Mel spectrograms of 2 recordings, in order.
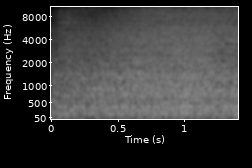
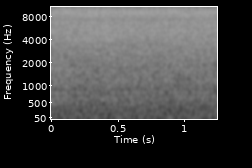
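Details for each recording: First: Victor-style oxy-acetylene cutting torch with acetylene set too high: a loud, rushing roar as the flame jumps back off the tip. The fix is to turn the acetylene down until the flame touches the tip again and quiets. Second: Victor-style oxy-acetylene cutting torch set to a neutral flame with the cutting lever held down. The cutting oxygen jet gives a steady, even high hiss with no sputter or popping, flowing normally while being fine-tuned.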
